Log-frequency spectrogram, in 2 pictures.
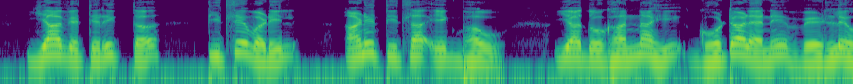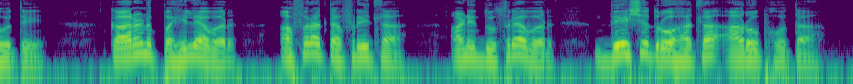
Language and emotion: Marathi, neutral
